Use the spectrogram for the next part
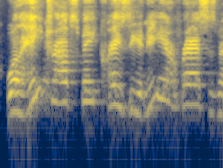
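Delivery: high-pitched mock rant about the tenant; lightly voiced, whiny complaint; mock hollering landlady. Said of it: "she started hollering about him".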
